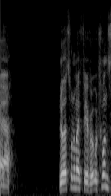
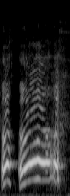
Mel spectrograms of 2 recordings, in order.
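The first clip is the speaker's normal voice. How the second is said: high, cackling laugh, put-on impression. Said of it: "The way that he laughed every single time".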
